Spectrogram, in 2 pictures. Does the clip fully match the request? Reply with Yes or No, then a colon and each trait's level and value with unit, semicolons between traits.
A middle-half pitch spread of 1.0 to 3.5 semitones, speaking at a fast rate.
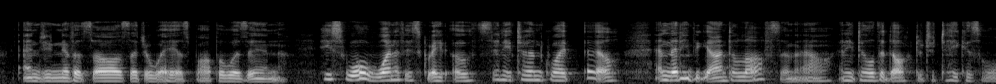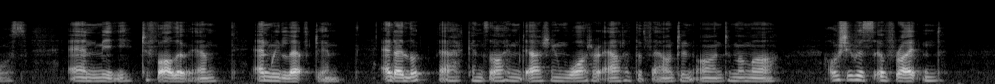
No: average, 4.0 semitones; fast, 210 wpm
